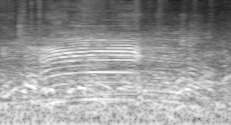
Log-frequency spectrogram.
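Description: Livestock, sheep and donkeys, at a busy animal market. A single drawn-out, harmonic animal call, like a long bleat, rises over crowd chatter and general market noise.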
